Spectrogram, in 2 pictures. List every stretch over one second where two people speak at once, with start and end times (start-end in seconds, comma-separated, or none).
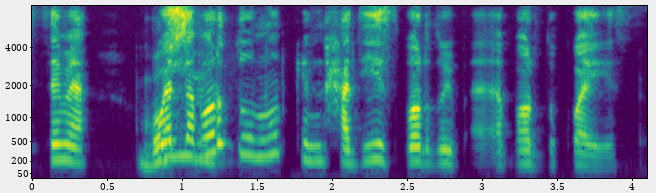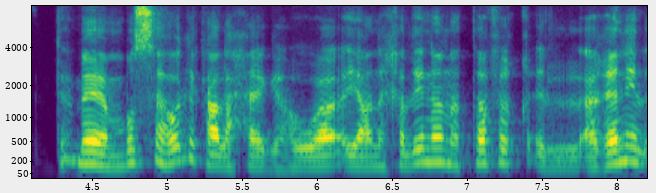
none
